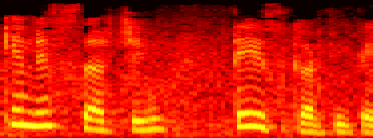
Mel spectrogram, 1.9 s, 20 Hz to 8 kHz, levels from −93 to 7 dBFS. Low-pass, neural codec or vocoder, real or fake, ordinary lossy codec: 7.2 kHz; codec, 16 kHz, 4 kbps, X-Codec, HuBERT features, trained on balanced general audio; fake; MP3, 32 kbps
